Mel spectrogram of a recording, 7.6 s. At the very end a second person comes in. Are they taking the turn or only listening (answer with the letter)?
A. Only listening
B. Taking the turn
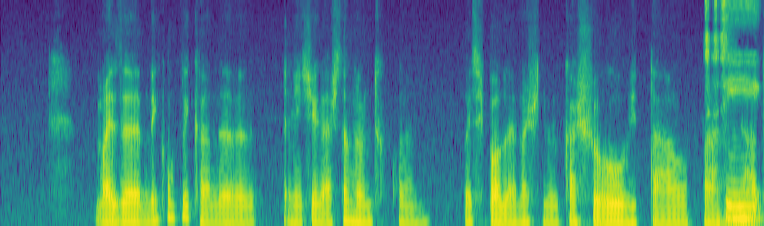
B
